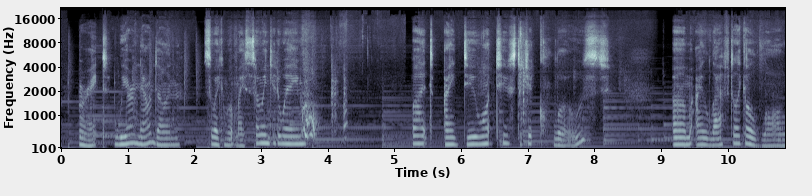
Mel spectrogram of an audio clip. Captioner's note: zips closed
